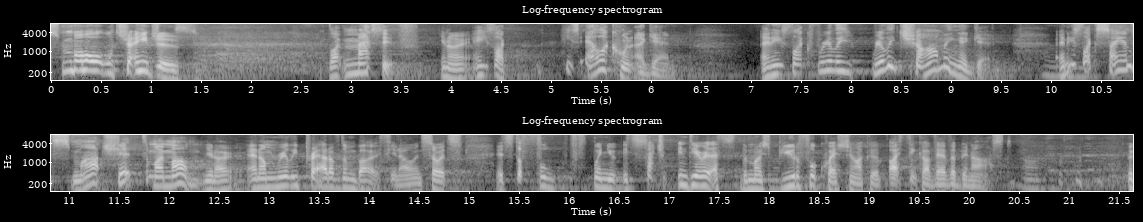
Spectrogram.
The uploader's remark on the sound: This episode was recorded at a special Sydney Writers' Festival event in October 2023.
